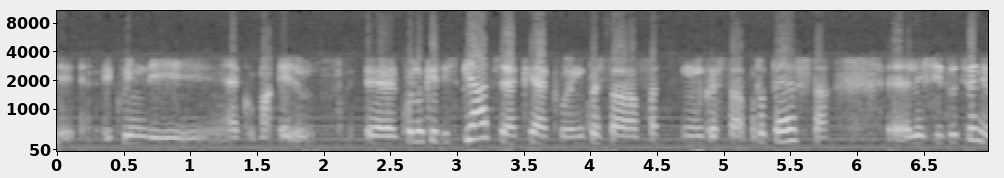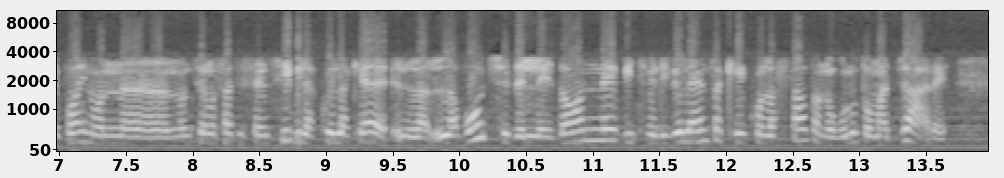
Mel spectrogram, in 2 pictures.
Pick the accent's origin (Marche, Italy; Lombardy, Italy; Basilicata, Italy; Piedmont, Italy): Marche, Italy; Vidi Editore che è un piccolo ma validissimo editore marchigiano della mia terra di origine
